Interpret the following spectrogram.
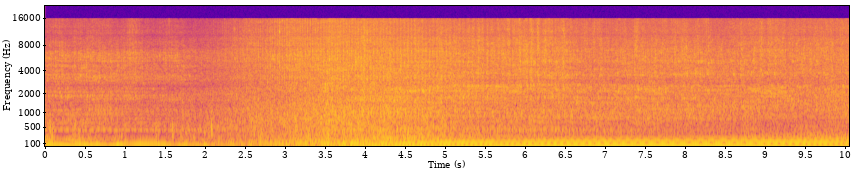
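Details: XR Ford Falcon ute, last registered 1982, revived after years in a paddock, running under its own power: deep chuffing idle with heavy, uneven low rumble settling into a lumpy beat; rough running, cause unconfirmed.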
